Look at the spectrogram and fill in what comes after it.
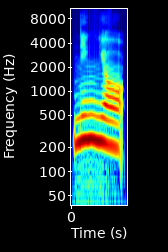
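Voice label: "ningyou", Japanese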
